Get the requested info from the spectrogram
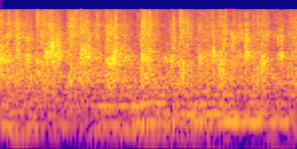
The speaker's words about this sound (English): Give the Lord a clap offering again.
